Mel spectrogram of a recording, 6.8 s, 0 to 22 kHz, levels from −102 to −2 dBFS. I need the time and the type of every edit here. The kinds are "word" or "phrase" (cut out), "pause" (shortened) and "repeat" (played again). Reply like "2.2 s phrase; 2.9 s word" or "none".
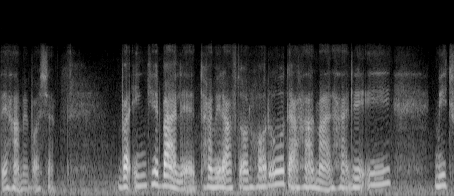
none

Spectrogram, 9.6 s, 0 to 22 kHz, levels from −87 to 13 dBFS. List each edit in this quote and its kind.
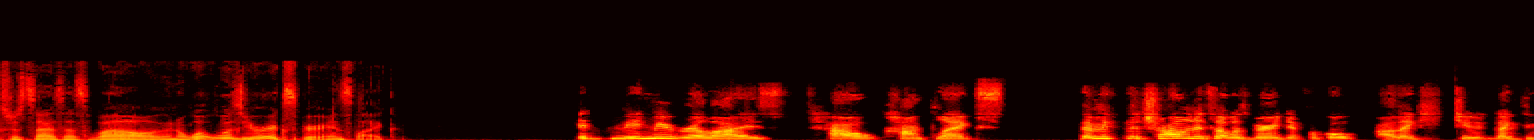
none

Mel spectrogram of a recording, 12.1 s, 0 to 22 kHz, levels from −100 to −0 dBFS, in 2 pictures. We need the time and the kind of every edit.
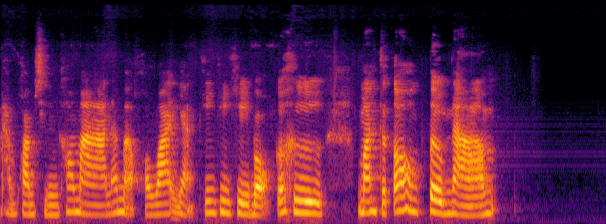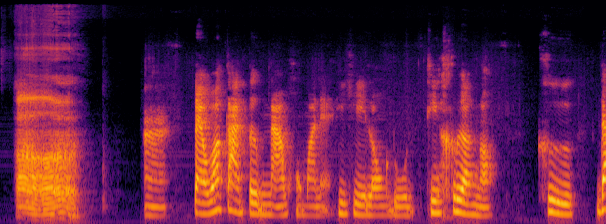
none

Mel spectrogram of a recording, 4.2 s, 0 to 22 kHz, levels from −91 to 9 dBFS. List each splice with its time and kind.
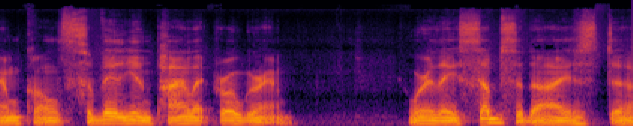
1.4 s word

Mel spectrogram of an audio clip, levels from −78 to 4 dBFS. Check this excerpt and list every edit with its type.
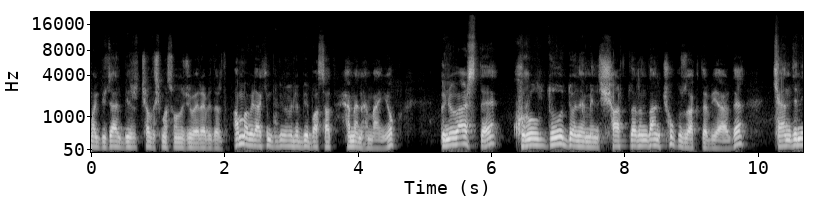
2.1 s pause; 6.2 s pause

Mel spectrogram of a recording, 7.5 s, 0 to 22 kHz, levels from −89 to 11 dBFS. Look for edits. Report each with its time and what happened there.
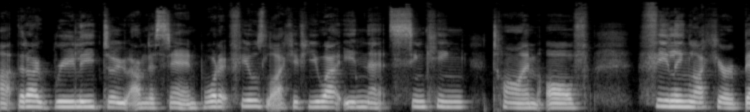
none

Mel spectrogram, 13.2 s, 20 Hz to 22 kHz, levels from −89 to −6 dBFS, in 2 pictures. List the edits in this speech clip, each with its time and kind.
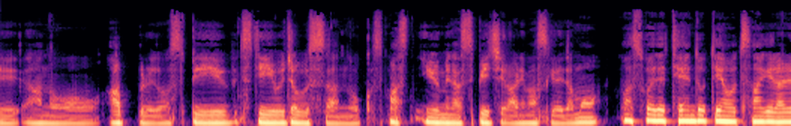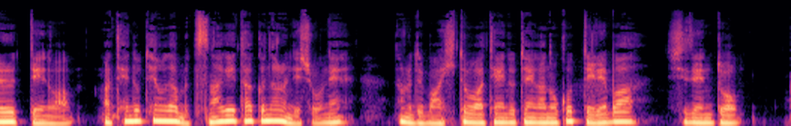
5.1 s pause

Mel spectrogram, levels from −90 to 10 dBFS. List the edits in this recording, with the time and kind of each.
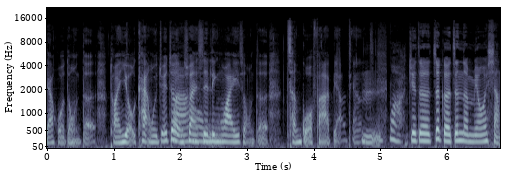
5.1 s pause

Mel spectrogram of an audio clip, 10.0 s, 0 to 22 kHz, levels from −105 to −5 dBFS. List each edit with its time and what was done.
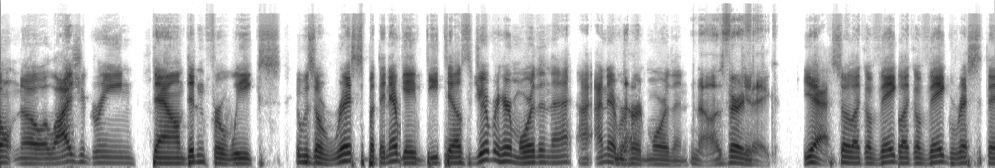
1.5 s phrase; 2.1 s word; 2.9 s pause; 4.0 s word; 9.0 s repeat

